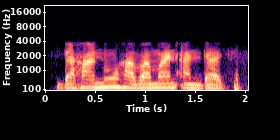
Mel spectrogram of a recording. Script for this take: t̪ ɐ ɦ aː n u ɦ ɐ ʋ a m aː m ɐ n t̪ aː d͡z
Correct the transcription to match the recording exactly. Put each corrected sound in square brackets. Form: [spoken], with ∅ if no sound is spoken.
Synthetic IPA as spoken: [d̪] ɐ ɦ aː n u ɦ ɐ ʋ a m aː [n] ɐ n [d̪] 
